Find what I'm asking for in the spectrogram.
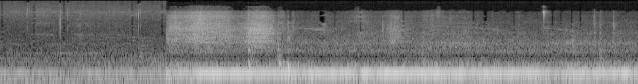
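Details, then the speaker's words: Suzuki Cappuccino after new differential bushings were installed and diff fluid refilled: steady, even drive hum with a low drone and no clunks or knocks; the earlier differential clunking is gone, fixed. "car's all back together, and the noise is gone. Differential isn't making any more clunking noises. So that fixed the problem."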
